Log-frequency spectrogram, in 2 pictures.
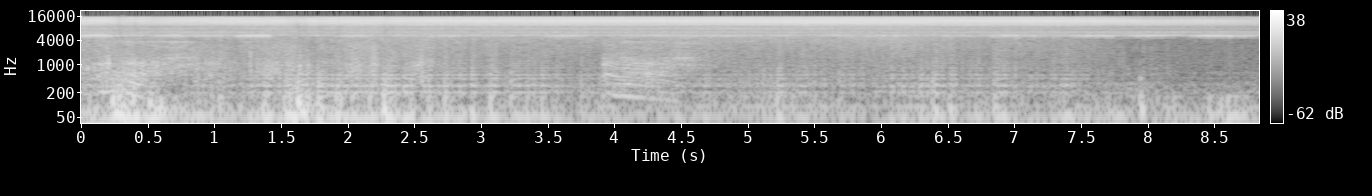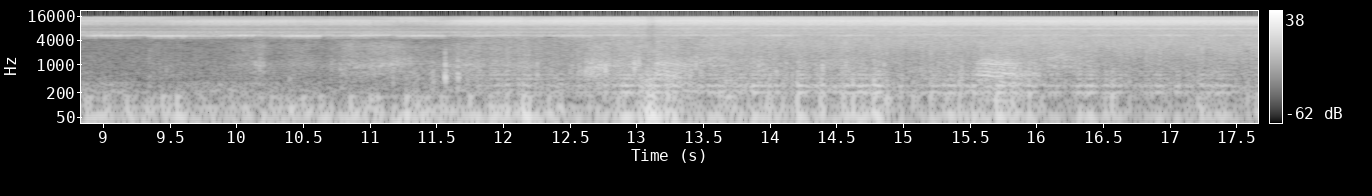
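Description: Loud, steady electronic hiss and static on a night-vision camera's audio track, over a low rumble: the sound of the camera malfunctioning.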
